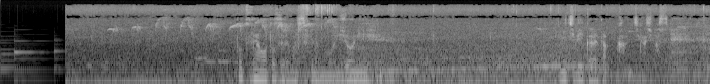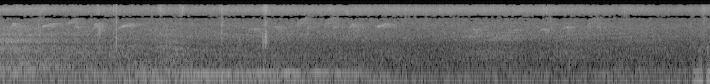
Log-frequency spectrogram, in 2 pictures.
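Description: Wind rustles through tree leaves outdoors.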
